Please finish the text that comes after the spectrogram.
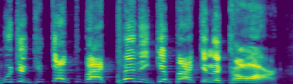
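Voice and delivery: high, loud angry shout; dad screaming. Retold or imitated. Father yells at wife Penny to get back in the car, loud high shout. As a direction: yell at her to get back in. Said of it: "while my dad would scream".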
